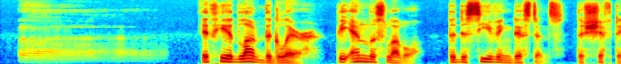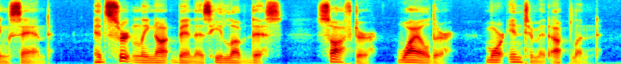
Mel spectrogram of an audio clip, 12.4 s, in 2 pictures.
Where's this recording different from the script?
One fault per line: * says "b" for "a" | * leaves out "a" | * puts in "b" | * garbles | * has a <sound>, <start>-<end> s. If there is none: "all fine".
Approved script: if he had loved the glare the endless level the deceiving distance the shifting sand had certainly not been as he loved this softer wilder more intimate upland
* has a sigh, 0.2-1.7 s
